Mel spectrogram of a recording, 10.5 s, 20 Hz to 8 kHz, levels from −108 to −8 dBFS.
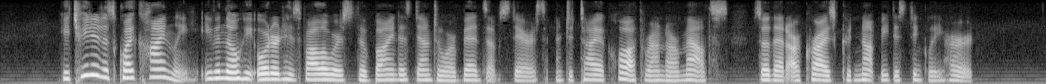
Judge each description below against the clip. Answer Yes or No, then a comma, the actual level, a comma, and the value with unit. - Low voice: No, medium, 180 Hz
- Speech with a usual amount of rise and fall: Yes, average, 3.3 semitones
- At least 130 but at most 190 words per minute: No, fast, 205 wpm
